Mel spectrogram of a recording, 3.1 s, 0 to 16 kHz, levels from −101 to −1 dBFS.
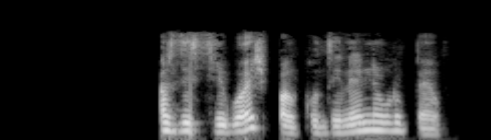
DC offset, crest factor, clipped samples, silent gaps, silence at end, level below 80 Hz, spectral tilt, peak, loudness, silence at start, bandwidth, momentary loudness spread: under 0.1%; 20 dB; under 0.1%; 1.67-1.73 s; 0.35 s; -58 dBFS; -6 dB/octave; -2 dBFS; -20 LUFS; 1 s; 7.6 kHz; 11 LU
